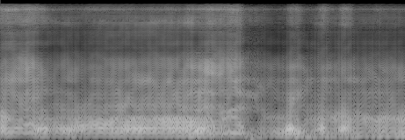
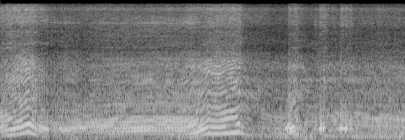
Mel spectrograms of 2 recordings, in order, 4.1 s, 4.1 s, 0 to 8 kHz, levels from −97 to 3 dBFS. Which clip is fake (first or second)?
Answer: first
